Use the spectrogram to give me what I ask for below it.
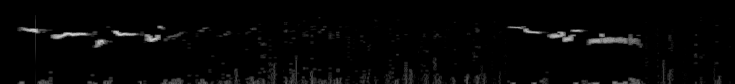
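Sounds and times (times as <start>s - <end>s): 
ooruri blue-and-white flycatcher: 0.2s - 1.7s, 5.1s - 6.4s.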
